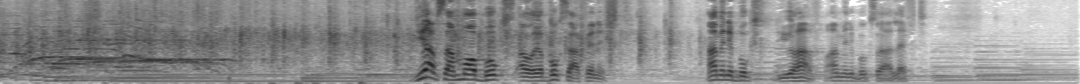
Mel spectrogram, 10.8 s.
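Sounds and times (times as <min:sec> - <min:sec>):
audience clapping: 0:00.0 - 0:08.0
speech: 0:04.2 - 0:06.3, 0:07.1 - 0:09.4.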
